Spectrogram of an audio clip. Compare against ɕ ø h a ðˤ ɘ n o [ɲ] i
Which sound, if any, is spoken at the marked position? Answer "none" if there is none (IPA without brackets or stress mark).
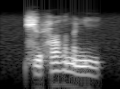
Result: ɲ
